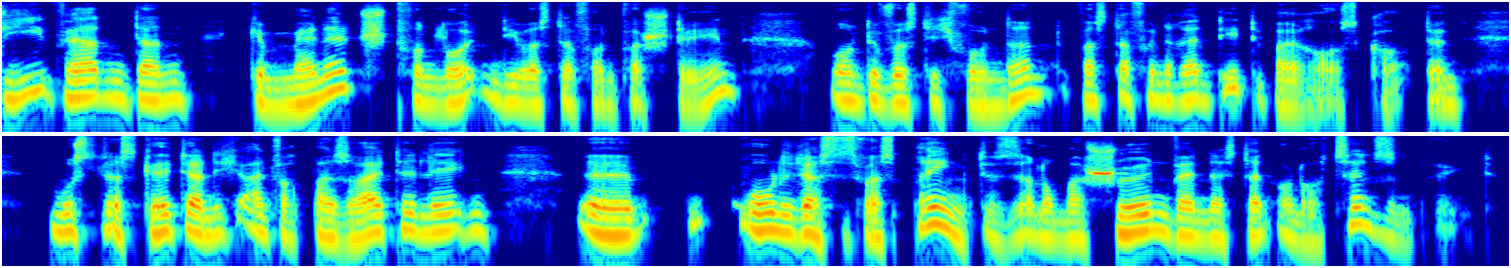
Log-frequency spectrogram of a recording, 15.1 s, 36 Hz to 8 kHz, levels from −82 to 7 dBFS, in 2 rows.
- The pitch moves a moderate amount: Yes, average, 4.4 semitones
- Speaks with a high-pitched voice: No, medium, 140 Hz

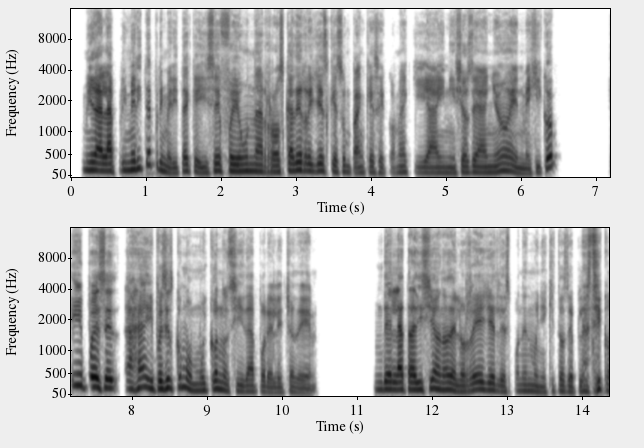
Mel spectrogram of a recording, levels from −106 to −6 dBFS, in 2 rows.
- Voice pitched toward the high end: No, medium, 140 Hz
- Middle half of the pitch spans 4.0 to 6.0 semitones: Yes, wide, 5.5 semitones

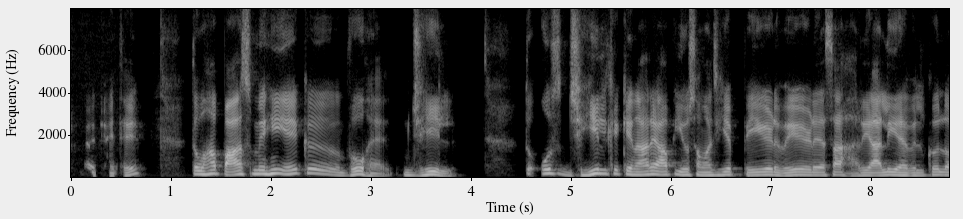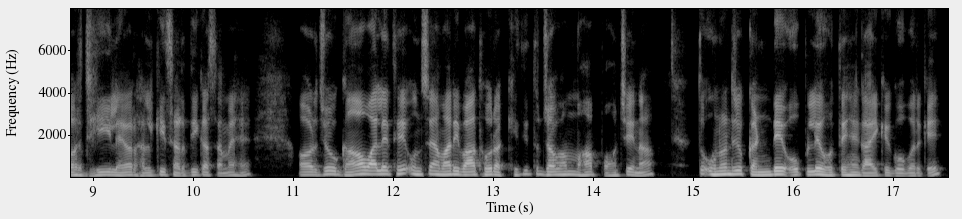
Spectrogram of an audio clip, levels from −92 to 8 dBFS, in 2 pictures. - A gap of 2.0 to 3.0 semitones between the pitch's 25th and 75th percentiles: No, average, 4.4 semitones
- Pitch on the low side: Yes, low, 130 Hz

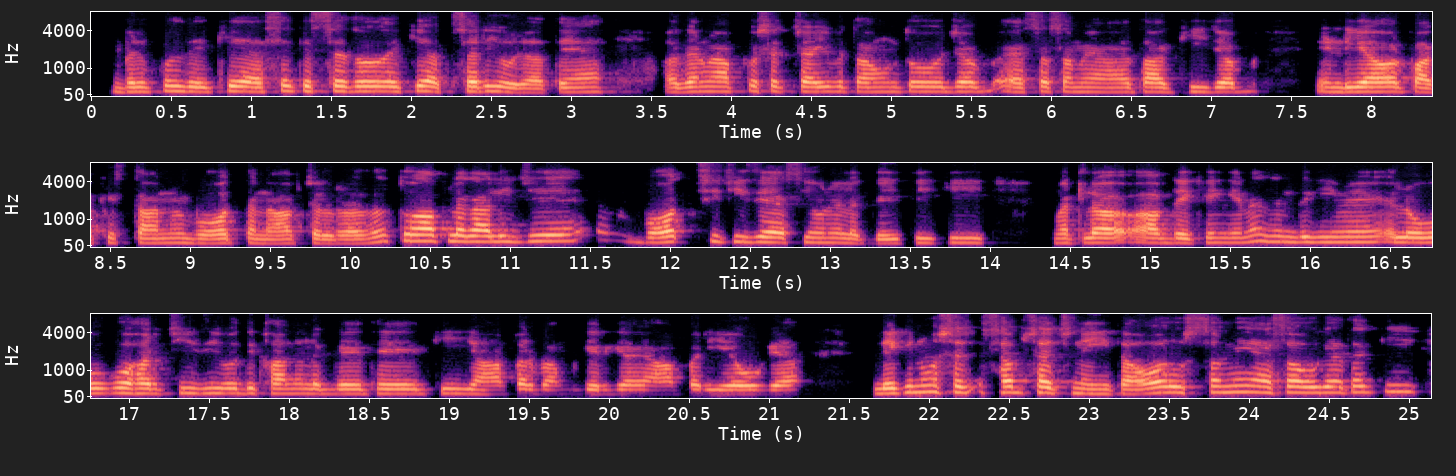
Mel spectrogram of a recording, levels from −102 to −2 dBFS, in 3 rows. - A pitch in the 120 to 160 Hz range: No, medium, 170 Hz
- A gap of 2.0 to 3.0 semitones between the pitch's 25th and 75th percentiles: Yes, average, 2.7 semitones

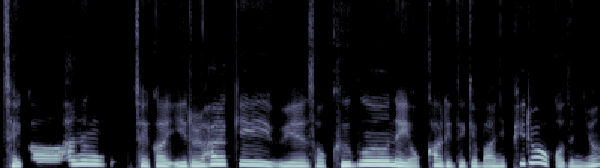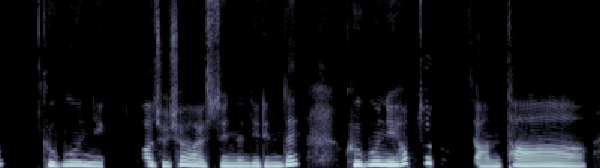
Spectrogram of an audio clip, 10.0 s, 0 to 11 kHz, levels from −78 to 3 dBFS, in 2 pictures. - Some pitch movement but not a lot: Yes, average, 4.6 semitones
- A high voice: Yes, high, 215 Hz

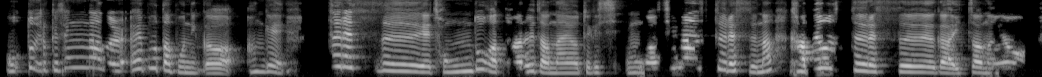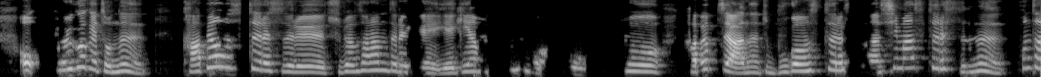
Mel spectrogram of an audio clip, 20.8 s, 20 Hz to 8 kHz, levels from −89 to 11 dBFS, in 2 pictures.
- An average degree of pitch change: No, wide, 6.8 semitones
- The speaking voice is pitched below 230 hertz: No, very high, 260 Hz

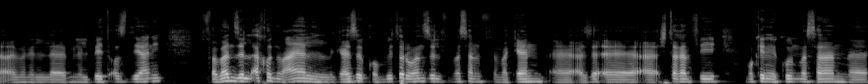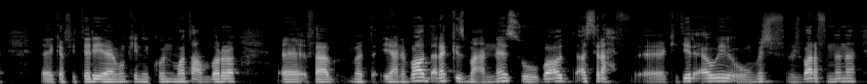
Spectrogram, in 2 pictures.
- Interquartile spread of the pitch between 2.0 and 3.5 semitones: Yes, average, 2.9 semitones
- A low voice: Yes, low, 130 Hz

